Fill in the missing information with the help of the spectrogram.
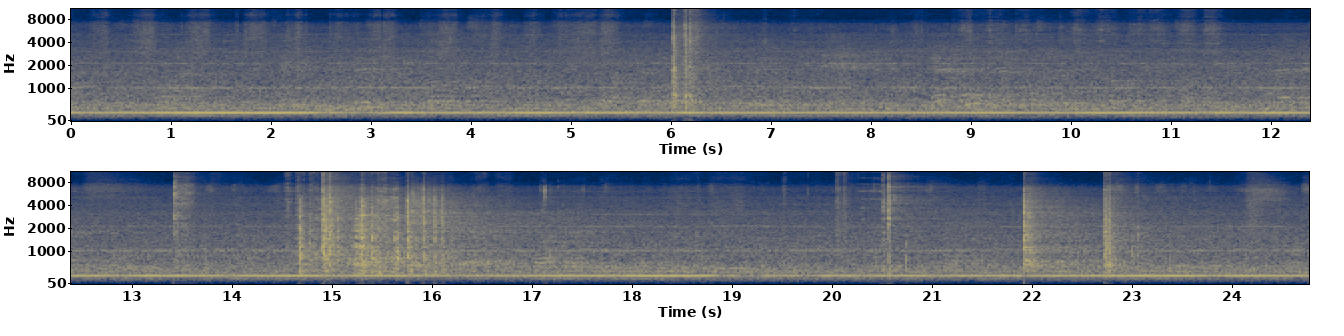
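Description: A steady machine hum, with scattered knocks and a short clatter about fifteen seconds in as the concrete-testing tools (metal measure, scoop and plastic buckets) are handled and wetted.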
